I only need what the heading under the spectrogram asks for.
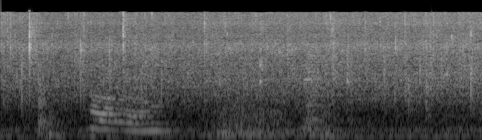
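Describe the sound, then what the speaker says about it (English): Chopped onion and celery sautéing in a pan for chicken bog, a soft sizzle under brief talk, with a few stirring clinks and a short tonal squeak early on. "I'm just trying to saute it"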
